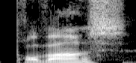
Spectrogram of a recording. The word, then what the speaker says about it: Provence: So, for example, Provence is an area of France, in southern France, a beautiful area of France. Province is province, so you can't confuse the two.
